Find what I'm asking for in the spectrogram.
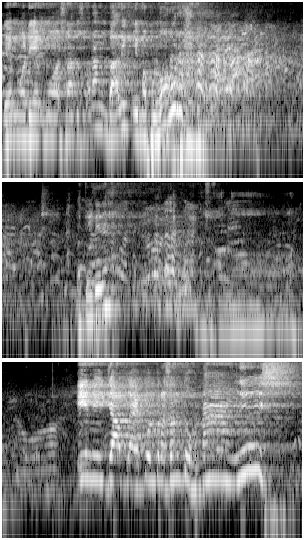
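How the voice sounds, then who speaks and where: Preacher guy cracking jokes, pitched a little up, crowd loud behind him. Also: sing-song, slow, creaky, long pauses, background noise. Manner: joking, quizzes the audience. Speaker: Islamic preacher. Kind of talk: humorous sermon. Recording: echoey hall with loud crowd.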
